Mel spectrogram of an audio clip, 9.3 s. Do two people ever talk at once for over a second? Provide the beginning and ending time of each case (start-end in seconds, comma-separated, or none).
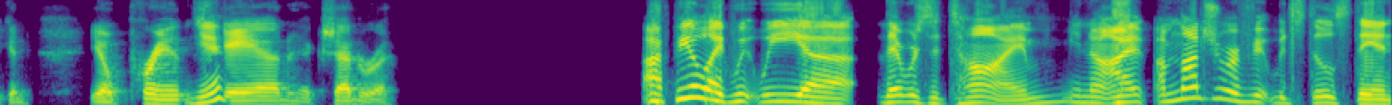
none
